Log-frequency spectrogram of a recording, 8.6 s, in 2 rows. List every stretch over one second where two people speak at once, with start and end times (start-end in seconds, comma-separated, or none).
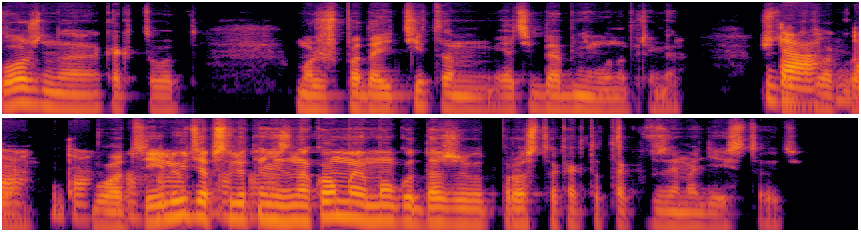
3.9-5.7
